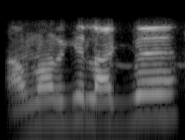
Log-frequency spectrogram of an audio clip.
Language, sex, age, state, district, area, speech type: Bengali, male, 30-45, West Bengal, Birbhum, urban, conversation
